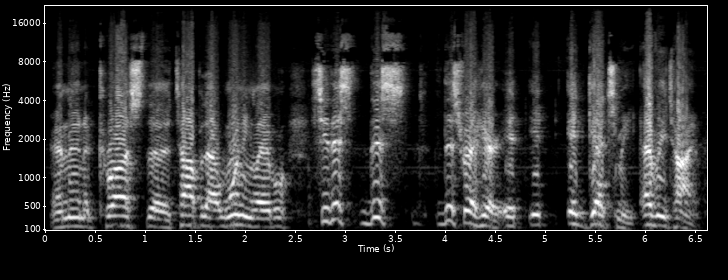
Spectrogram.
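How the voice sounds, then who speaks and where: A man's voice: fairly high pitch, moderate pace, poor audio. A man chatting casually to camera as a product reviewer, with a folksy, colloquial and emphatic way of talking. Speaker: product reviewer and channel host.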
